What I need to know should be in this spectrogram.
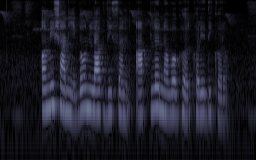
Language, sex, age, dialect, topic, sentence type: Marathi, female, 25-30, Northern Konkan, banking, statement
